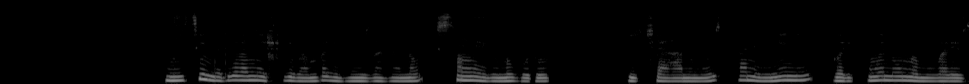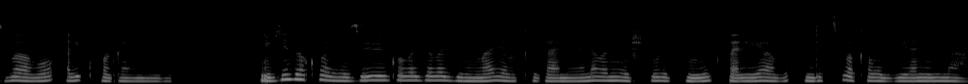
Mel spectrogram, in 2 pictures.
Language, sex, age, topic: Kinyarwanda, female, 25-35, education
